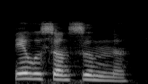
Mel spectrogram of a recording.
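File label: "пелысӧн сынны", Komi, female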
